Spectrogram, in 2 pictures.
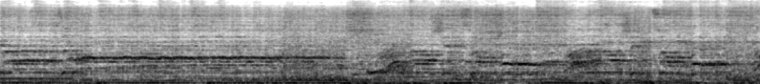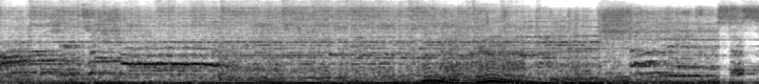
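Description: Live pop-rock performance: a female lead singer with band backing over a steady bass line, a little louder near the end.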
